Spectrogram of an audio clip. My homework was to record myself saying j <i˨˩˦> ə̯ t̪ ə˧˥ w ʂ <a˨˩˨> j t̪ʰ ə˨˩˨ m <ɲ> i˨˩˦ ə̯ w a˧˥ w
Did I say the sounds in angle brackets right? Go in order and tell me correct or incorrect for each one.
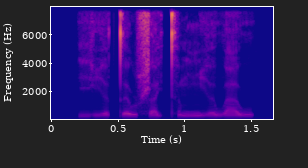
incorrect: i˨˩, correct, correct

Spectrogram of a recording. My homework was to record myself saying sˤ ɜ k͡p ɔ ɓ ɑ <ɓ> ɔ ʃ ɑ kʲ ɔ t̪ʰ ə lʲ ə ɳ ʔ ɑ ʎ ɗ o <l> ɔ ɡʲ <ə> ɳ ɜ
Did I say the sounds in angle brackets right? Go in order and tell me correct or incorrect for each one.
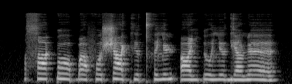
incorrect: f, incorrect: lʲ, incorrect: ɑ

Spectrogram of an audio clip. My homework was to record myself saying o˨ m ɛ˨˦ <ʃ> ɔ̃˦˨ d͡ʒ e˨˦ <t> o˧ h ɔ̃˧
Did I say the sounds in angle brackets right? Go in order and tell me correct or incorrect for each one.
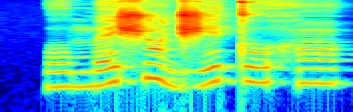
correct, correct

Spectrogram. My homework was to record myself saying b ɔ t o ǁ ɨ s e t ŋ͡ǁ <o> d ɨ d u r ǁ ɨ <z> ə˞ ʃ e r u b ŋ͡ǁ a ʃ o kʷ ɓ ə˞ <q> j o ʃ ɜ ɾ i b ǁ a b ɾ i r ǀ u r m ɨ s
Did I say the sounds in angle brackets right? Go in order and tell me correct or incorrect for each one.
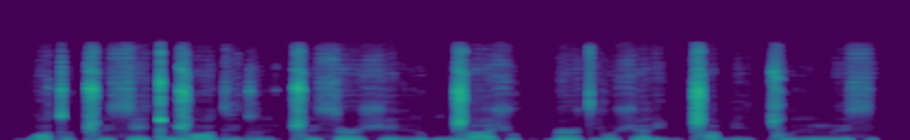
incorrect: ɔ, incorrect: s, incorrect: t

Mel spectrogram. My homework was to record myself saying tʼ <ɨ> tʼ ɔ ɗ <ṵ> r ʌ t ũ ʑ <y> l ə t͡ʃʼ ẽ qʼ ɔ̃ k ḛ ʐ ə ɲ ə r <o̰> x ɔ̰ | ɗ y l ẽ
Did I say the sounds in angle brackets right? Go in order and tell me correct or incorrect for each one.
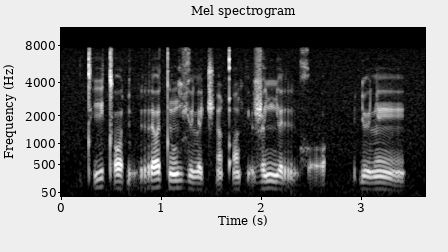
incorrect: i, correct, correct, incorrect: ṵ

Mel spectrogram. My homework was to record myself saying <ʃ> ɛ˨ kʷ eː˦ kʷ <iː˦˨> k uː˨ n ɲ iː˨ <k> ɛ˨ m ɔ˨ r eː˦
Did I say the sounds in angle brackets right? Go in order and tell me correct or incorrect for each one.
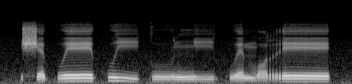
correct, correct, incorrect: kʷ

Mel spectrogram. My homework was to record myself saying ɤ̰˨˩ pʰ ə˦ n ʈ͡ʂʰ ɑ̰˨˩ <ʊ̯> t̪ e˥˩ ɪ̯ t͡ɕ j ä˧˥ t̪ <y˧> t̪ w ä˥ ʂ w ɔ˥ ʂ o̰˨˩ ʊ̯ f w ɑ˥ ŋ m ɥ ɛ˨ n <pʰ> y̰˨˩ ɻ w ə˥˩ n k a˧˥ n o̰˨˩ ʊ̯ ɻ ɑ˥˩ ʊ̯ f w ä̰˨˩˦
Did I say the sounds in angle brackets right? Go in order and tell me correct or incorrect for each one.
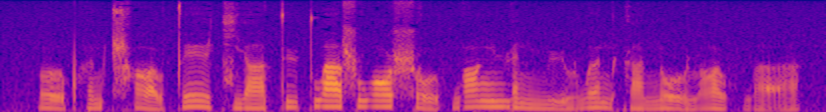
correct, incorrect: y˧˥, incorrect: m

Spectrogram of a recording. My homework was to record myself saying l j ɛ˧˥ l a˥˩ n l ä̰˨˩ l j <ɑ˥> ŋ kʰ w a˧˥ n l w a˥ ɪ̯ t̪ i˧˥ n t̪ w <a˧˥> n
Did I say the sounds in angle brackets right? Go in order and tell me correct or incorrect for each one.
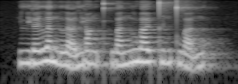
incorrect: ɑ˥˩, incorrect: a̰˨˩˦

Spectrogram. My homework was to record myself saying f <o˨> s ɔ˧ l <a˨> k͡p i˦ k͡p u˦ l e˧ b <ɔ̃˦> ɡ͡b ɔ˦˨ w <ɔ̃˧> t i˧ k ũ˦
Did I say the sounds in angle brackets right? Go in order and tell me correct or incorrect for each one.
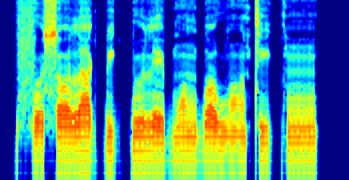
correct, incorrect: a˦, correct, incorrect: ɔ̃˨

